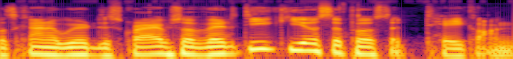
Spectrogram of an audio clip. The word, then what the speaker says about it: Verdicchio: How would I pronounce the grape? I already forgot what the grape was. It's Verdicchio.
